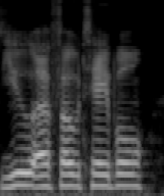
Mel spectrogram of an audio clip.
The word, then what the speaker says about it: ufotable: Let me also say, if you pronounce this as ufotable, you're a dumbass. I do not know what to tell you. These are two English words smushed together, just without a space.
